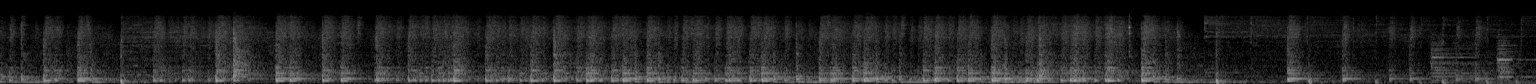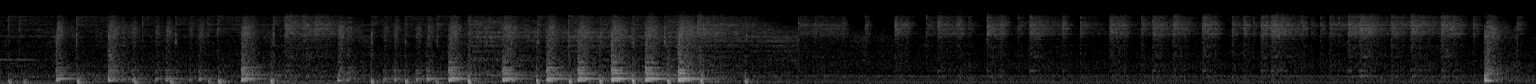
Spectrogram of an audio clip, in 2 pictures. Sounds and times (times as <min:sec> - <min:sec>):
Drum: 0:00.0 - 0:30.7
Piano: 0:14.3 - 0:16.2.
